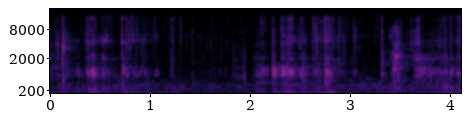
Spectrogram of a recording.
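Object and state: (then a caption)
Dry soap bar. A utility knife blade shaves flakes off the edge of a dry, oval, solid pink soap bar held in a hand with long pink nails. Quick, bright, crisp scraping and crunching strokes follow one another in a rapid, irregular rhythm, each dying away almost instantly with little low end.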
